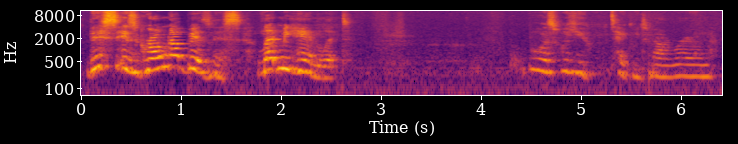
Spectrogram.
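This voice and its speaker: A woman's voice: high-pitched, animated, unhurried. A woman playing an earnest member of a struggling 1940s family in a radio play. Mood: weary, firm. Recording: echoey room, distant mic, faint hiss.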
